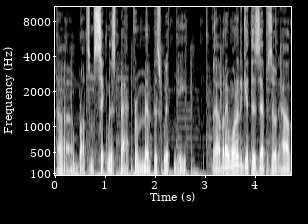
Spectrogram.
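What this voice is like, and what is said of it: Hoarse voice from laryngitis. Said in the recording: “I'm battling, as I'm sure you can hear, with some pretty serious laryngitis. So my voice isn't everything it should be, and I may be losing it. Seems like it's going away.”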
